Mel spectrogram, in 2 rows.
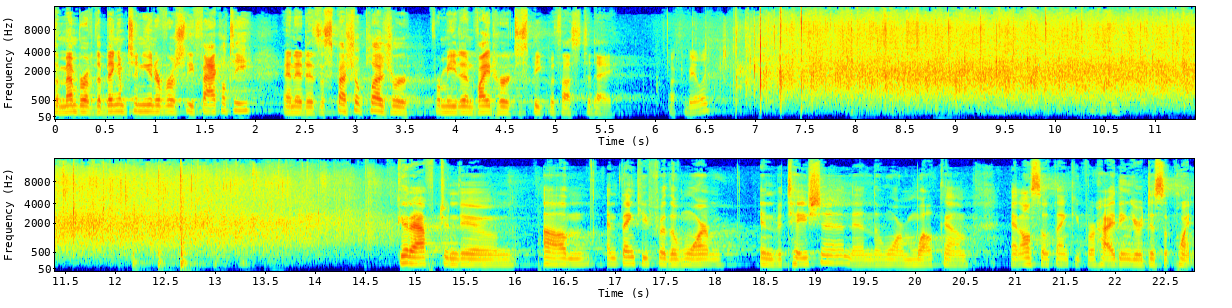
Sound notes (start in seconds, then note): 6.4 applause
